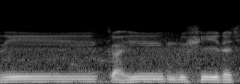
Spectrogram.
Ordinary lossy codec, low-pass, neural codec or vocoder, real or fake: none; 7.2 kHz; none; real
